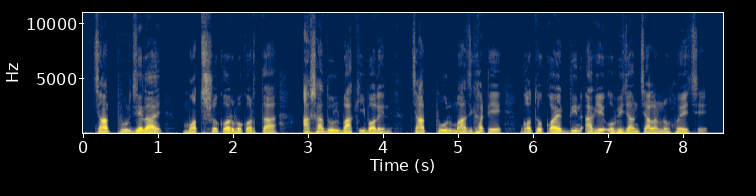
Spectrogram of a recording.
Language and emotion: Bengali, neutral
